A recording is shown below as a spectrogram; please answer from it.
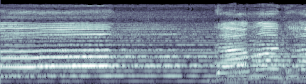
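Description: A girl singing a Sufi song to her own harmonium over a steady drone: a long held note, then her voice glides upward into an ornamented, wavering phrase near the end.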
